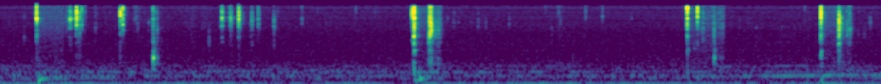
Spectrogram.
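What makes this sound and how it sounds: A hand-sized bar of solid, translucent red glycerin soap is shaved and cut with a utility-knife blade. Short, sharp, bright clicks and crisp snaps arrive in scattered clusters over a steady low hum. Each cut dies away almost instantly.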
